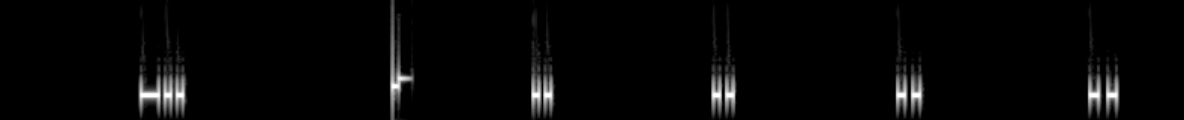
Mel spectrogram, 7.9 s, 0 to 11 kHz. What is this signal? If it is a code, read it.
Morse code, heard as a keyed tone, about 26 wpm, spaced as for 7 wpm, 700 Hz. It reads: D IIII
